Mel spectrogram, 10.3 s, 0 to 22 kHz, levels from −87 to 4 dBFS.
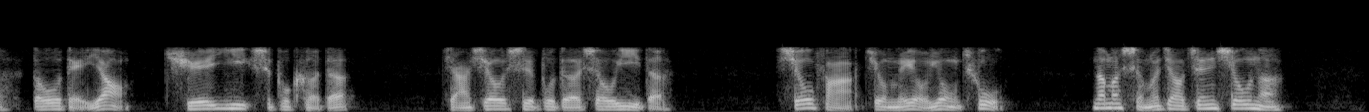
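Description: All the way through the speech you can hear tandem speech coding. It sounds like two AMR-NB-style coders in a row, with a plain narrowband link between them, each re-coding the last one's damage. Nothing gets past 3.8 kHz, and the result is rougher, noisier, muffled and warbly.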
